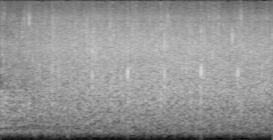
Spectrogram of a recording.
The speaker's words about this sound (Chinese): 鼓掌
